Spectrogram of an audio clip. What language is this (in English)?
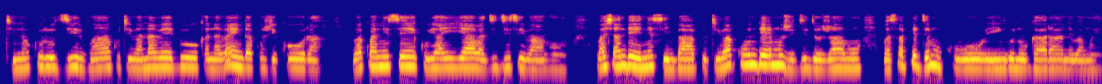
Ndau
